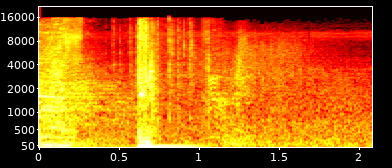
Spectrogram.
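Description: A sword strikes with a sharp clash.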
